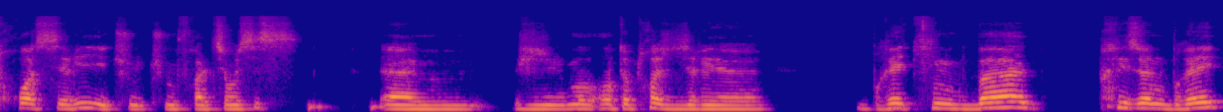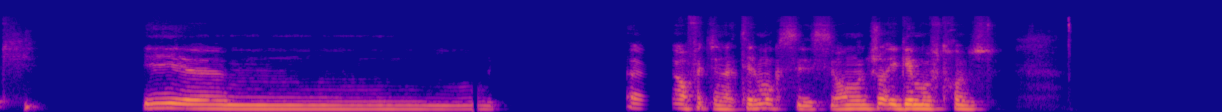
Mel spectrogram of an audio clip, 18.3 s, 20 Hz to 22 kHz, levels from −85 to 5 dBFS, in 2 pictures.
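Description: No technical faults can be heard in this recording.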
